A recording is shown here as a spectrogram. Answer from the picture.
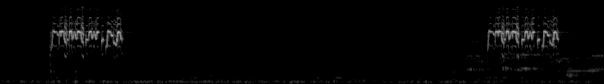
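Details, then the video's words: Cucak kerinci bulbul lure sound: a lively, scratchy, rapid high chatter delivered in two bursts under a second long, roughly four seconds apart, with quiet low background noise between them. "Burung cucak kerinci gacor!!"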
